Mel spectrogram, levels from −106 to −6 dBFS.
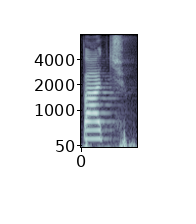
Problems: none marked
